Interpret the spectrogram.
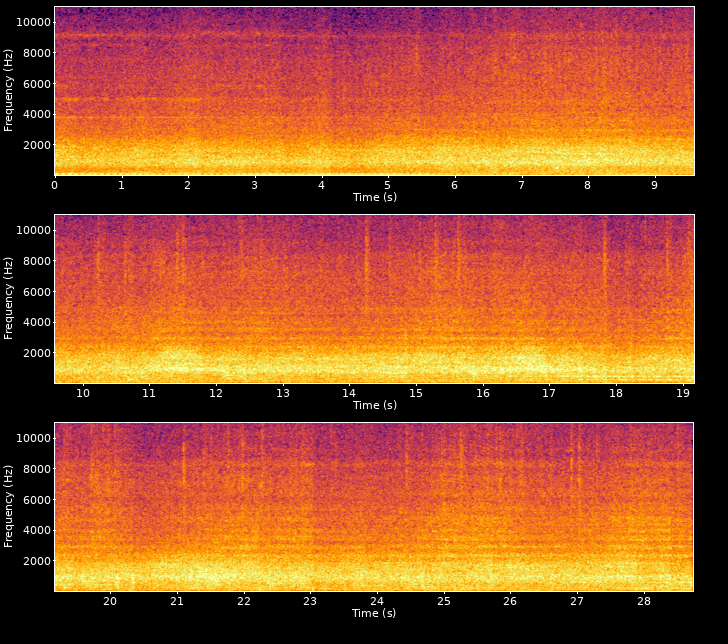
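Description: Israel Railways passenger train pulling out past the platform. The diesel locomotive's low engine drone is strong for the first several seconds and then falls away, leaving a steady rumble of the coaches rolling over the rails.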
